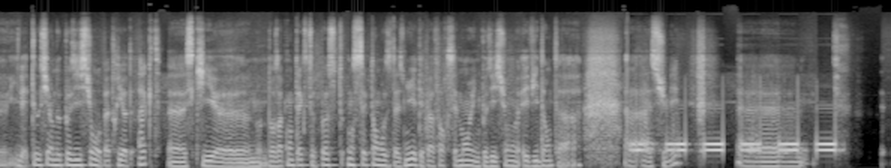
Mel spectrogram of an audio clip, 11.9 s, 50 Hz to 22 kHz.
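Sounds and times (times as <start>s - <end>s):
hissy telephone line noise: 0.0s - 10.9s
speech: 0.3s - 11.0s
electronic telephone beeps from a dropped call connection: 8.5s - 11.2s.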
